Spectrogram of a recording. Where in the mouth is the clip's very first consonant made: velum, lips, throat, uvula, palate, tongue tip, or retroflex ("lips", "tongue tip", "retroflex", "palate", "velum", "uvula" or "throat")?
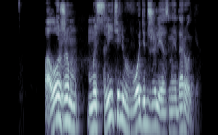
lips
